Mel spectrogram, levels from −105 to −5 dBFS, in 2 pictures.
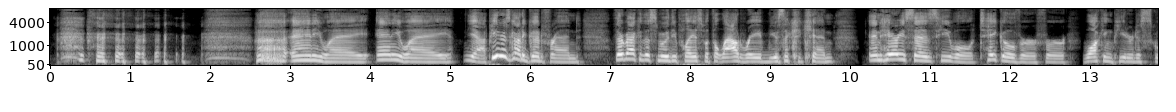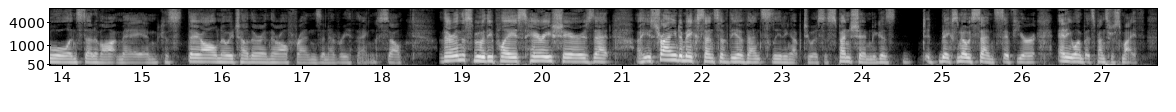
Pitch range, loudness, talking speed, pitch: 135-185 Hz, -25 LUFS, 180 wpm, 155 Hz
